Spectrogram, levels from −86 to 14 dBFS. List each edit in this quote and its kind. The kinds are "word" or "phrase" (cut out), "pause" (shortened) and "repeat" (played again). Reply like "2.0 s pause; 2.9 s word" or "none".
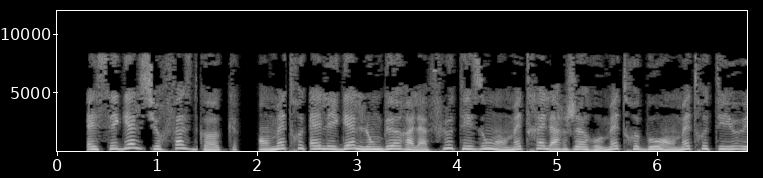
1.4 s word; 2.5 s word; 4.9 s word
